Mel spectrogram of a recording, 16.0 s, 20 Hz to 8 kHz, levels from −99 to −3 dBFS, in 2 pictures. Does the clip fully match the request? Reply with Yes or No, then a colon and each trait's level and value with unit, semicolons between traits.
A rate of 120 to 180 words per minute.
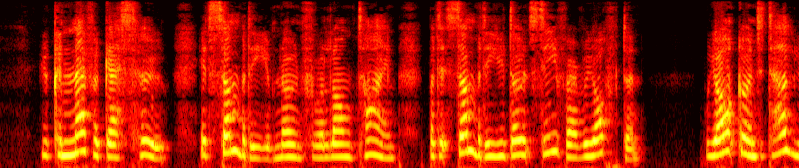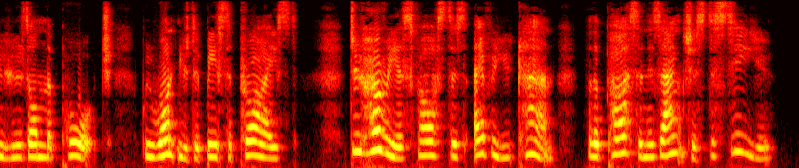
No: average, 200 wpm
